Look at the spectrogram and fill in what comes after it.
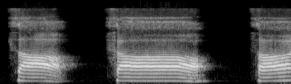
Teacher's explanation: سا جو ہے زبان کی نوک اوپر والے دانتوں کے نچلے حصے سے لگے گی تو سا پڑھا جائے گا بغیر سیٹی کے · سا جو ہے بغیر سیٹی کے پڑھا جاتا ہے، سیٹی کے ساتھ نہیں پڑھتے، ٹھیک ہے۔ تو آپ نے سا کو بغیر سیٹی کے پڑھنا ہے۔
